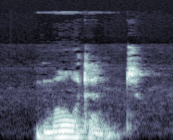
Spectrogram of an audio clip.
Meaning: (adjective) 1. Having or showing a sharp or critical quality 2. Serving to fix a dye to a fiber
- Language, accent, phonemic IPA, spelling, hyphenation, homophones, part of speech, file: English, Southern England, /ˈmɔːdn̩t/, mordant, mord‧ant, mordent, adjective / noun / verb, LL-Q1860 (eng)-mordant.wav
